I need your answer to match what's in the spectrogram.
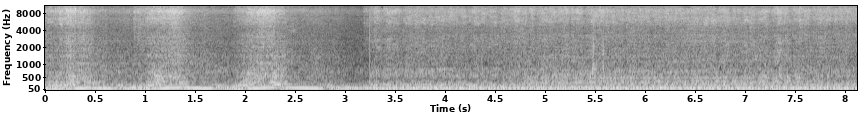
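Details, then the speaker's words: Mitsubishi DSM 4G63T running E85, just converted from solid to new hydraulic lifters, cranked with no ignition: lopsided, uneven cranking beat; sounds down a cylinder, owner suspects lifters lacking oil, compression test planned. "all right well if you heard it cranking it sounds like it's down a cylinder which either is there's no oil in maybe two of those lifters so i'm gonna have to probably do a quick compression test just to see"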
